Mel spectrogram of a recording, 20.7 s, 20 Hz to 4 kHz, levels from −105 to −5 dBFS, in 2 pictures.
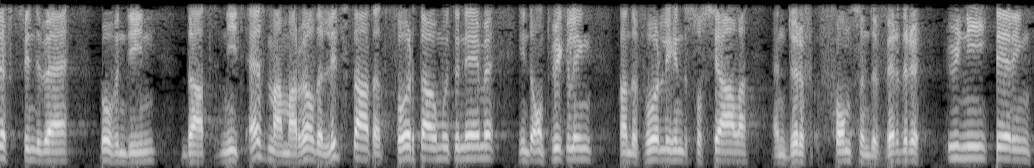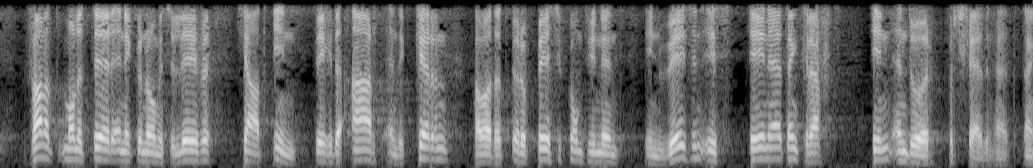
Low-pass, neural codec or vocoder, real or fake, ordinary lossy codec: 3.6 kHz; none; real; none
